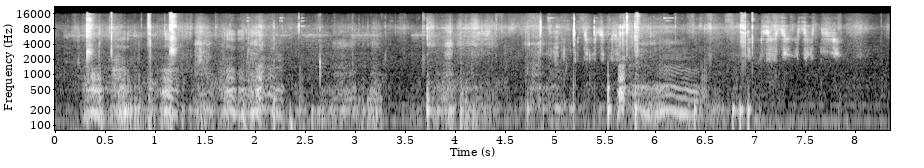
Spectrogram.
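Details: Waffles, an 11-week-old puppy that is 75% Pembroke Welsh Corgi and 25% Husky, plays tug with a ribbon. She gives short, rough growly yips in bursts, with one whiny upward-sliding note near the end. Sharp taps and rattles come through throughout.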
